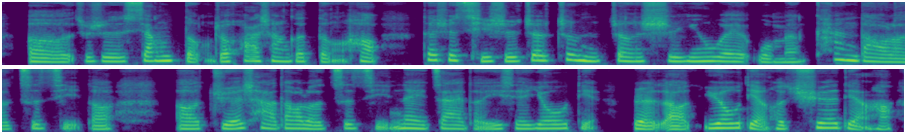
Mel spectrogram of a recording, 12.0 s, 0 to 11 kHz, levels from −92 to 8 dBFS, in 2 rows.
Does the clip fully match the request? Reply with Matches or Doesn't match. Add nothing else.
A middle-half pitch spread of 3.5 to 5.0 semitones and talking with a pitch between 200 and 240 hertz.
Doesn't match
